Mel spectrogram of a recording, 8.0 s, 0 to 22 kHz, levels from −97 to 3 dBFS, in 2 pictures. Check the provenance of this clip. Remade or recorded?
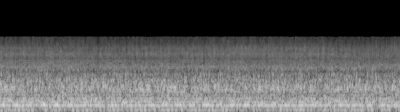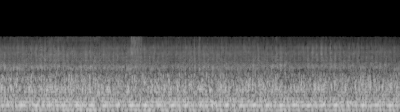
remade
